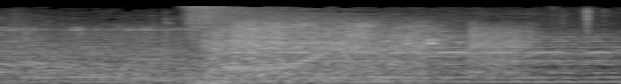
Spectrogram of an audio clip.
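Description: A cartoon crash sound effect of two small produce carts colliding: a sudden loud crash about two-thirds of a second in that fades over the next second, over background music.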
